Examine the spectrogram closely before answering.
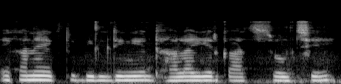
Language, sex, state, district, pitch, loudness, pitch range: Bengali, female, West Bengal, Cooch Behar, 185 Hz, -14 LUFS, 180-195 Hz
